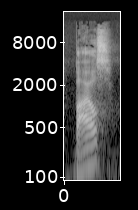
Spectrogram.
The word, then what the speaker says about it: Biles: Is it Billis, maybe? Biles.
